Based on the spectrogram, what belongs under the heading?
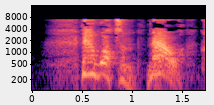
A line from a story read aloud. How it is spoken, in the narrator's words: cried Holmes with frenzied eagerness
